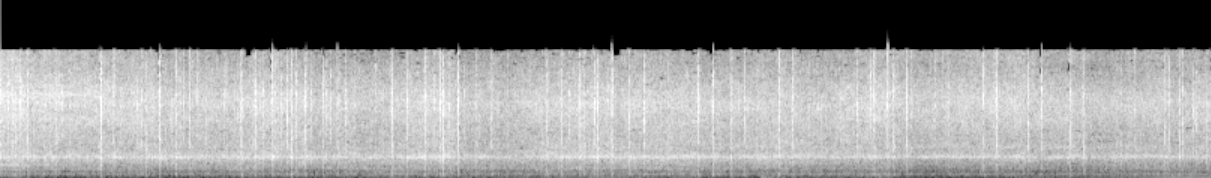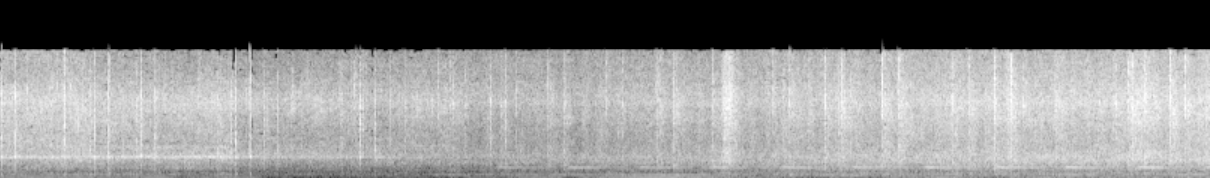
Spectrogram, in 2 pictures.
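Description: An N gauge model train rolls along its track with a faint motor whine.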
